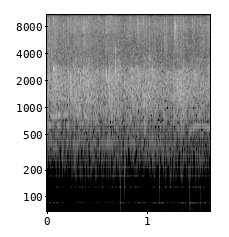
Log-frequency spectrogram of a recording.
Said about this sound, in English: Oh, so somebody give the Lord a good hand clap today, because your hope is in Jesus.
